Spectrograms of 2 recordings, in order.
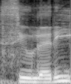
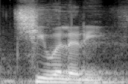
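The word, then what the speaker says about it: chivalry: फिर अगला वर्ड है सिवलरी, देखिए इसका प्रोनाउंसिएशन आपको सही करना है, सिवलरी, इट इज़ नॉट चिवलरी, तो आपको इसका सही प्रोनाउंसिएशन करना है।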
